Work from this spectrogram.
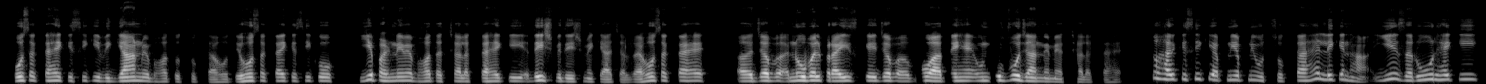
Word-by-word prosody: हो 180 - +6
सकता 180 -2 -4
है 180 +1 +2
किसी 175 +1 -11
की 175 -1 -5
विज्ञान 165 +4 +3
में 165 -2 -2
बहुत 135 -1 -12
उत्सुकता 125 -3 -15
होते, 120 +3 -11
हो 165 +5 +3
सकता 175 0 -8
है 165 - +2
किसी 165 +1 -11
को 165 -1 -3 0.3
ये 210 +7 +3
पढ़ने 175 -3 0
में 180 -1 -1
बहुत 155 +2 -4
अच्छा 150 +1 -4
लगता 145 0 -2
है 150 +1 0
कि, 155 +1 -4
देश-विदेश 150 -7 +1
में 135 - -7
क्या 115 -2 -5
चल 110 -1 -15
रहा 115 +1 -4
है। - - -2
हो 180 - +3
सकता 175 -1 -3
है 170 0 -1 0.4
अ, 155 0 +3
जब 170 +2 +4
नोबेल 180 +2 +7
प्राइज़ 165 0 +5
के 175 -1 +3
जब 175 -1 +2 0.3
वो 180 - +2
आते 165 +1 +6
हैं, 170 0 -1
उनको 175 +2 -1
वो 220 0 +8
जानने 155 -5 +1
में 135 -2 -7
अच्छा 120 0 -13
लगता 110 -1 -18
है। 110 +1 -23 0.3
तो 290 - -3
हर 230 -2 +4
किसी 235 +2 -8
की 235 -1 -5
अपनी-अपनी 205 -1 -3
उत्सुकता 175 -1 -5
है। 235 +9 -3
लेकिन 225 -3 -2
हाँ, 160 -5 -9
ये 225 +9 -3
ज़रूर 200 +3 -2
है 220 0 +1
कि 240 +2 -7
170 Hz, 245 wpm, -24 LUFS, 150-185 Hz, 0.4 s, वो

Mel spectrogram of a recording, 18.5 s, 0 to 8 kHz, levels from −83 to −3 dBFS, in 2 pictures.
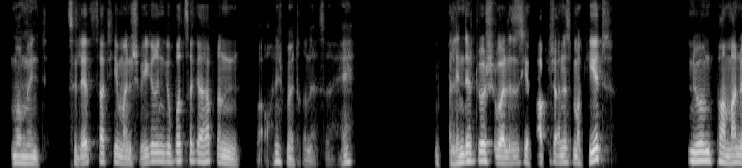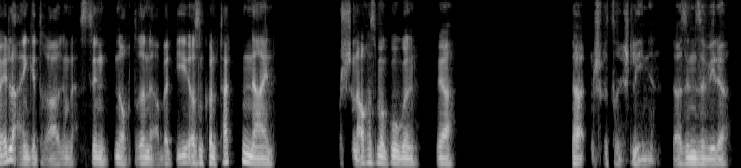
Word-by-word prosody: „Moment. 110 -3 0 0.2
Zuletzt 115 +6 0
hat 135 0 +1
hier 135 -1 -1
meine 105 -3 +1
Schwägerin 140 +8 +1
Geburtstag 150 +2 0
gehabt 145 0 +1
und 105 -7 +1 0.2
war - - -16
auch - - -19
nicht 140 -3 -2
mehr 100 - -1
drinnen.“ - - -13
So: 95 - -21
„Hä?“ 120 +8 -4 1.2
Kalender 120 +9 +4
durch, 150 -1 +3
weil 110 -2 +6
das 105 - -1
ist 115 - -4
ja - - +1
farblich - - -1
alles 125 +1 0
markiert. 110 -3 +4 0.9
Nur 150 -1 +6
'n 150 -1 +4
paar 135 -3 +4
manuell 120 +2 +4
eingetragene 95 -1 -4
sind 95 -3 -3
noch 100 -4 -2
drinne, 105 -2 -2
aber 95 +3 -5
die 115 +6 -1
aus 110 - +1
den 110 - -3
Kontakten, 130 +5 0
nein. 95 -4 +3 0.8
Muss - - -8
ich - - -3
dann - - -2
auch 105 +2 +1
erstmal 115 -2 0
googeln, 100 -3 +1 0.2
ja. 95 -2 0 1.5
Datenschutzrichtlinien. 90 -2 -5
Da 95 - -5
sind 100 +1 +3
sie 95 0 -1
wieder. 90 0 -1
110 Hz, 165 wpm, -26 LUFS, 95-130 Hz, 1.5 s, weil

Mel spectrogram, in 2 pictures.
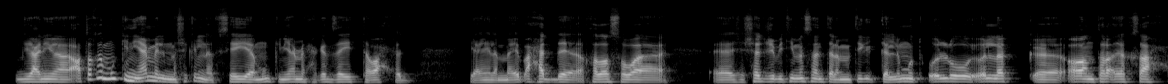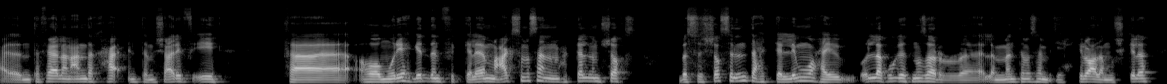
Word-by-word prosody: يعني 120 0 +1
أعتقد 235 - +1
ممكن 260 - +2
يعمل 155 -2 +2
مشاكل 140 +6 -3
نفسية، 115 +3 -1
ممكن 115 +1 -3
يعمل 120 -1 -2
حاجات 120 +2 -6
زي 115 +1 -1
التوحّد. 105 -4 -4 0.6
يعني 100 +1 -4
لمّا 105 0 -3
يبقى - - -1
حد 115 -3 0
خلاص 120 0 0
هو 110 -2 +1 0.5
آآ، 105 0 -2
ش 125 - -10
chat - - +5
gpt 130 0 -4
مثلًا، 140 -1 0
أنت 125 - -3
لمّا 115 0 0
بتييجي 135 +2 -5
تكلّمه 125 +5 0
تقول 140 +1 -1
له 130 -2 +3
يقول 140 -1 +1
لك 135 0 0
آه، 115 +3 +3
أنت 125 0 -1
رأيك 125 -1 +1
صح، 120 -3 0
أنت 110 +3 -3
فعلًا 130 0 +3
عندك 130 -1 +1
حق، 135 +1 +1
أنت 120 -1 -8
مش 110 +1 -7
عارف 135 0 0
إيه. 125 -1 -3 0.6
فهو 110 +2 +5
مريح 140 +7 +2
جدًا 145 +1 -1
في 140 - -13
الكلام، 135 +4 +1
عكس - - +2
مثلًا 170 +1 0
ما 130 -4 -2
هتكلم 150 +4 -2
شخص، 140 0 -3 0.4
بس 120 +1 -2
الشخص 155 +8 -4
اللي 165 +2 0
أنت 180 - 0
هتكلمه 125 +7 -1
هيقول 115 +6 -1
لك 150 -1 +4
وجهة 145 -1 0
نَظَر 110 -9 0 0.2
لمّا 110 +2 -2
أنت 125 +2 -4
مثلًا 130 -2 -2
بتحكي 110 +4 -11
له 130 - +6
على 115 -3 +4
مشكلة. 135 +7 -3
125 Hz, 175 wpm, -25 LUFS, 115-140 Hz, 0.6 s, له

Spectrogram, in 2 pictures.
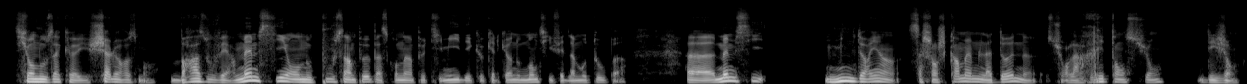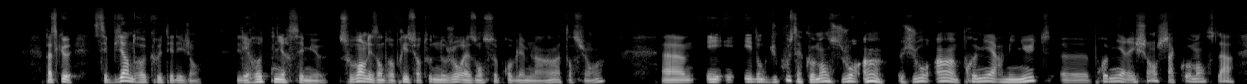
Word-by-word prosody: si - - +1
on 130 - +9
nous 120 0 +6
accueille 100 -6 -2
chaleureusement, 105 -4 -1
bras 115 +8 +2
ouverts, 100 -3 -3
même 170 +9 +8
si 155 -1 +2
on 115 -3 +4
nous 110 -2 +4
pousse 120 +3 -5
un 110 -2 +4
peu 120 +3 -1
parce 100 -4 -5
qu'on 100 0 -2
est - - +1
un 95 - -1
peu 100 - -9
timide, 100 +3 -1
et 90 - -4
que - - -11
quelqu'un 105 - -5
nous 105 - 0
demande 110 +3 +1
s'il 95 - -9
fait - - -5
de - - -9
la - - -1
moto 95 +2 -4
ou - - -10
pas. - - -12 0.6
Heu, 95 -1 +4
même 155 +7 +7
si, 145 -2 -6 0.6
mine 145 +7 +7
de 135 - +1
rien, 125 -5 0
ça - - -8
change 105 0 -2
quand 125 - -2
même 130 -2 +1
la 100 -3 +1
donne 120 -2 -1
sur - - -9
la 90 -2 -3
rétention 110 +1 -4 0.3
des 100 -1 -3
gens. 95 -3 -4 0.5
Parce - - +3
que - - +5 0.2
c'est - - -4
bien 165 +12 +5
de 135 - 0
recruter 110 -3 -3
des 95 - -2
gens. 80 -3 -10 0.3
Les 95 -1 +1
retenir, 120 0 +3
c'est 100 - -2
mieux. 85 -1 -2
Souvent 145 +6 +4
les 115 -5 +2
entreprises, 100 +4 0
surtout - - -6
de - - +2
nos 105 - +1
jours, 110 0 +1
elles 95 0 -1
ont 95 - 0
ce 110 - -6
problème 90 -3 -4
là, 85 - -5
hein, 95 +6 -4
attention, 105 -1 -8
hein. 145 - -6 0.6
Hem, 100 -1 +2
et 115 -1 0
et - - -18
et 130 - +1
donc 120 -2 -1
du 115 - -6
coup 190 - 0
ça - - -1
commence 135 +5 +2
jour 135 +3 0
1 140 - +4
jour 135 +8 -2
1, 150 -7 +3
1re 135 -1 0
minute, 155 +11 +2
heu, 95 -1 -6
1er 135 +4 -2
échange, 125 +7 -3
ça - - -4
commence 130 +1 -6
là. - - -2
110 Hz, 235 wpm, -25 LUFS, 100-130 Hz, 0.6 s, on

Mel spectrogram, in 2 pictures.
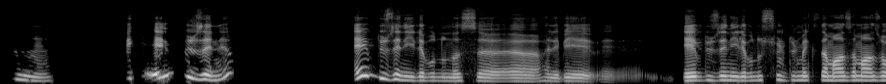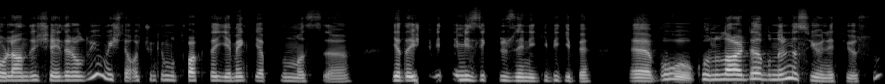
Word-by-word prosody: Hı. 175 -7 -4 0.7
Peki, 280 - -7
ev 460 -3 +6 0.2
düzeni? 230 - +4 1.3
Ev 405 +1 +5
düzeniyle, 205 - +1
bunu 170 -1 -6
nasıl, 160 +1 -3
eee, 145 -2 -1
hani 155 -3 -5
bir, 165 - -1 0.3
eee, 100 -10 -19 0.4
ev 180 +1 +5
düzeniyle 190 -1 +1
bunu 185 +2 -4
sürdürmek 195 -1 -4
zaman, 190 -1 +3
zaman 190 0 +2
zorlandığın 185 +1 +2
şeyler 190 0 0
oluyor 260 - 0
mu? 270 - -1 0.2
O, 185 - -5
çünkü, 205 +2 -13
mutfakta 190 -1 -1
yemek 180 0 -2
yapılması, 155 -5 -7 0.4
ya 190 -2 +3
da, 185 - +3
işte, 190 - 0
bir 410 - -9
temizlik 205 -1 -2
düzeni 170 -4 -1
gibi 190 +3 -10
gibi. 145 -5 -6 0.4
Eee, 155 -1 +3
bu 120 -4 0
konularda, 230 +2 +5
bunları 225 +5 +1
nasıl 245 -9 -2
yönetiyorsun? 150 - -5
185 Hz, 140 wpm, -23 LUFS, 165-210 Hz, 1.3 s, ev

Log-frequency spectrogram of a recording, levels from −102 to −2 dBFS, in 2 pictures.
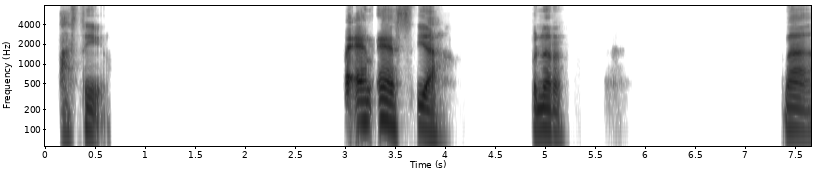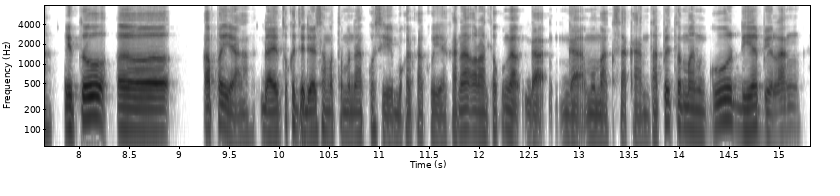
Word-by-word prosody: Pasti. - - -2 2.5
PNS 135 -2 +6
iya, 90 -9 +6 0.9
benar. 105 -5 +3 2.2
Nah 105 -4 +5 0.2
itu, 155 +7 +4
eee, 105 -1 +5 0.4
apa - - -3
ya, 85 +2 -4
nah 95 - 0
itu 95 - -9
kejadian 95 0 -2
sama 95 -3 -8
temen 90 0 -8
aku 90 - -10
sih 85 -5 -8
bukan - - -8
aku 90 - -9
ya 80 - -7
karena 100 +5 -3
orang 95 -1 -2
tuaku - - -9
nggak - - -2
nggak - - -4 0.2
nggak 85 -2 -5
memaksakan, 80 -1 -7
tapi 90 +9 -4
temanku 120 +5 -2
dia 110 +1 -1
bilang 105 +4 -6
105 Hz, 120 wpm, -22 LUFS, 90-115 Hz, 2.5 s, PNS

